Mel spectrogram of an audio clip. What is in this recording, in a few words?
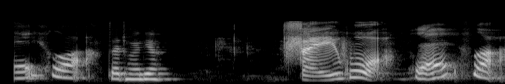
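"fei wo" Chinese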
